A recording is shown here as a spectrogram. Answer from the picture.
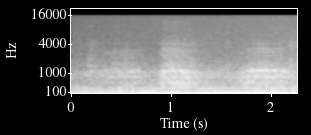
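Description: A man breathing out audibly, over a low steady hum.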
